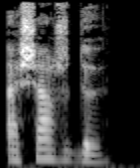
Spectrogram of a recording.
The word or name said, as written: à charge de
